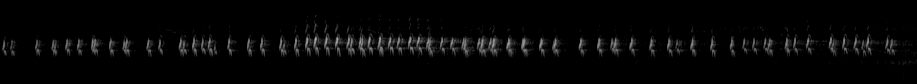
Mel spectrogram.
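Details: Dense chattering of blue-tailed bee-eater calls, quick rolling chirps that crowd together and swell in the middle, likely several birds, over a steady high insect hum.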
